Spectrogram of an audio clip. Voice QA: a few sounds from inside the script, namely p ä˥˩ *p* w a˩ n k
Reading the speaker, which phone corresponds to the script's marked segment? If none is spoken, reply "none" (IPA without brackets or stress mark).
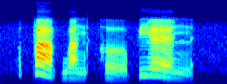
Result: p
